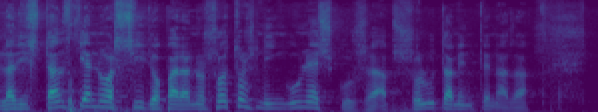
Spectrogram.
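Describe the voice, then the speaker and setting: Pitched fairly high, a man talks at a very fast pace with very wide pitch swings, a dark, mellow tone and vocal fry. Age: 60s. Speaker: local radio broadcaster. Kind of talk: panel discussion. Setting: stage with audience. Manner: animated.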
